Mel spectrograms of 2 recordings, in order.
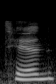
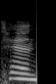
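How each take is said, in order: First: The vowel sounds like the one in 'tin'. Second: The vowel sounds like the one in 'pen'. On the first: This is how someone from the north says it. "he said ten like a tin box" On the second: This is the usual local way of saying it. "instead of saying ten"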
